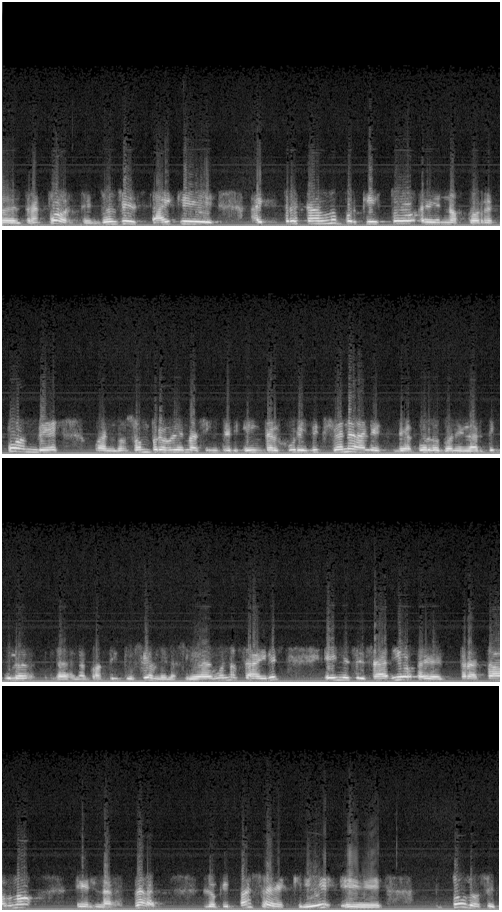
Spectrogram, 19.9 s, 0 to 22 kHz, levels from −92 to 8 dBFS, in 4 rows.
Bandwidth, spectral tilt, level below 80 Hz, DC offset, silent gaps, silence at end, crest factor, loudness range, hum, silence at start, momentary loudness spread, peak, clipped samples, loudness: 7.2 kHz; -6.5 dB/octave; -40 dBFS; 1%; none; 0 s; 10 dB; 2 LU; none; 0 s; 7 LU; -2 dBFS; under 0.1%; -13 LUFS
